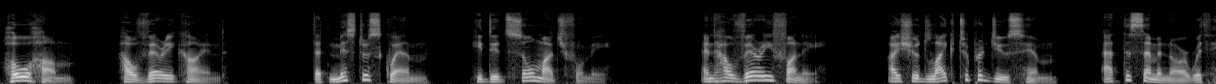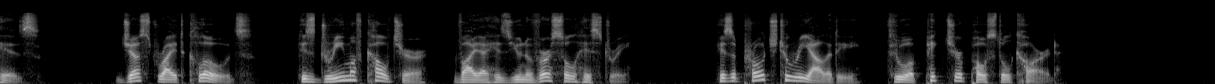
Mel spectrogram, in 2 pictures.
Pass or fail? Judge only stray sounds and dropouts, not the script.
pass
